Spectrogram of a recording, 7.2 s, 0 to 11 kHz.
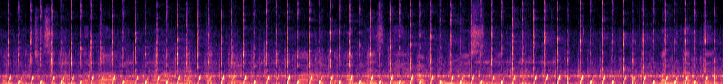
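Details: TVS XL 100cc engine idling after head/half-engine rebuild with timing and tappets set (tappets kept slightly loose for running-in), oil pump confirmed feeding the head, cloth over silencer; quick, even single-cylinder beat, crisp regular pulses, no tapping or rattle: normal idle.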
